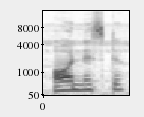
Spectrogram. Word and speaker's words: honest: For example, an hour, an honest man. We don't pronounce H in these both words.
